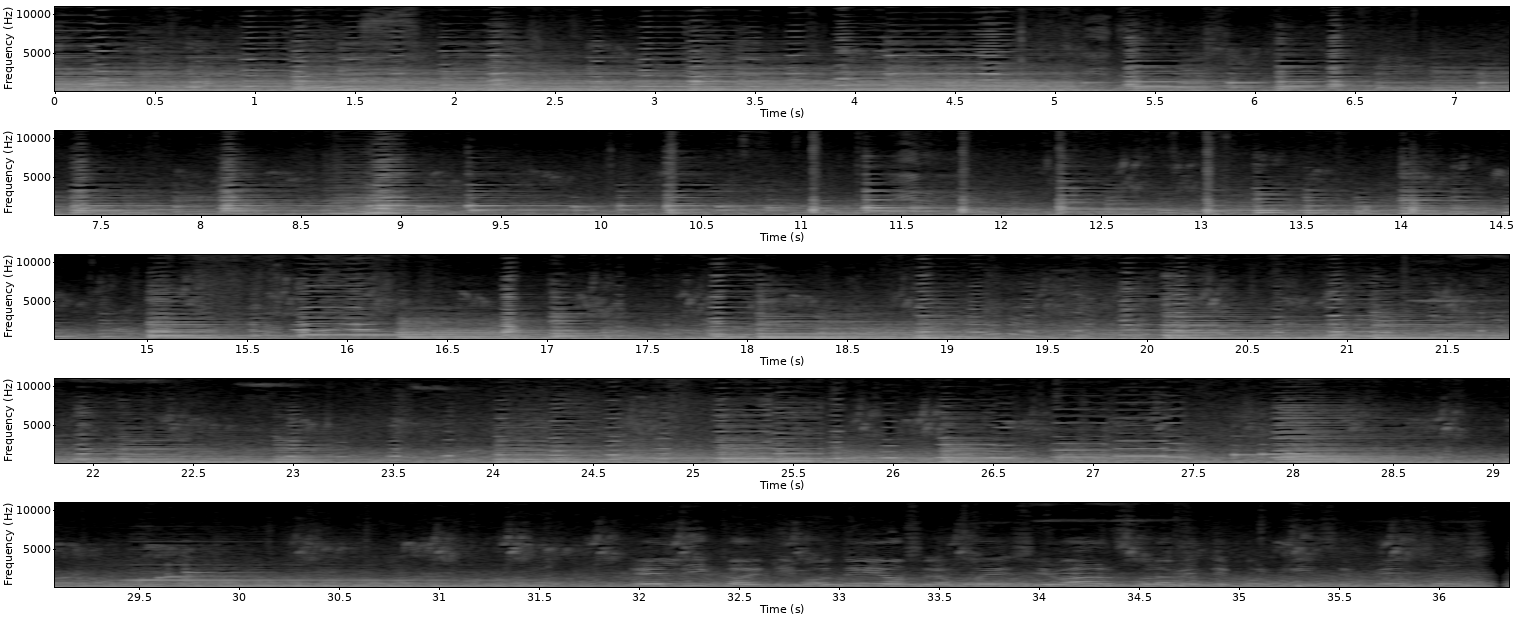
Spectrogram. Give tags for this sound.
tango; buenos

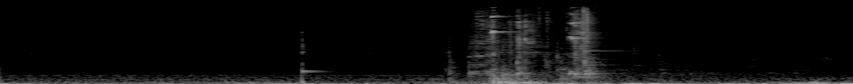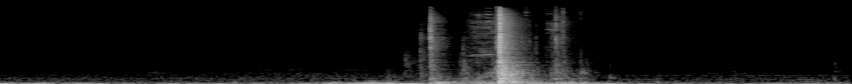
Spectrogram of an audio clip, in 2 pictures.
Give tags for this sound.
creak; creaky; close; opening; closing; wooden; open; clunk; squeaky; squeak; handle; door; wood

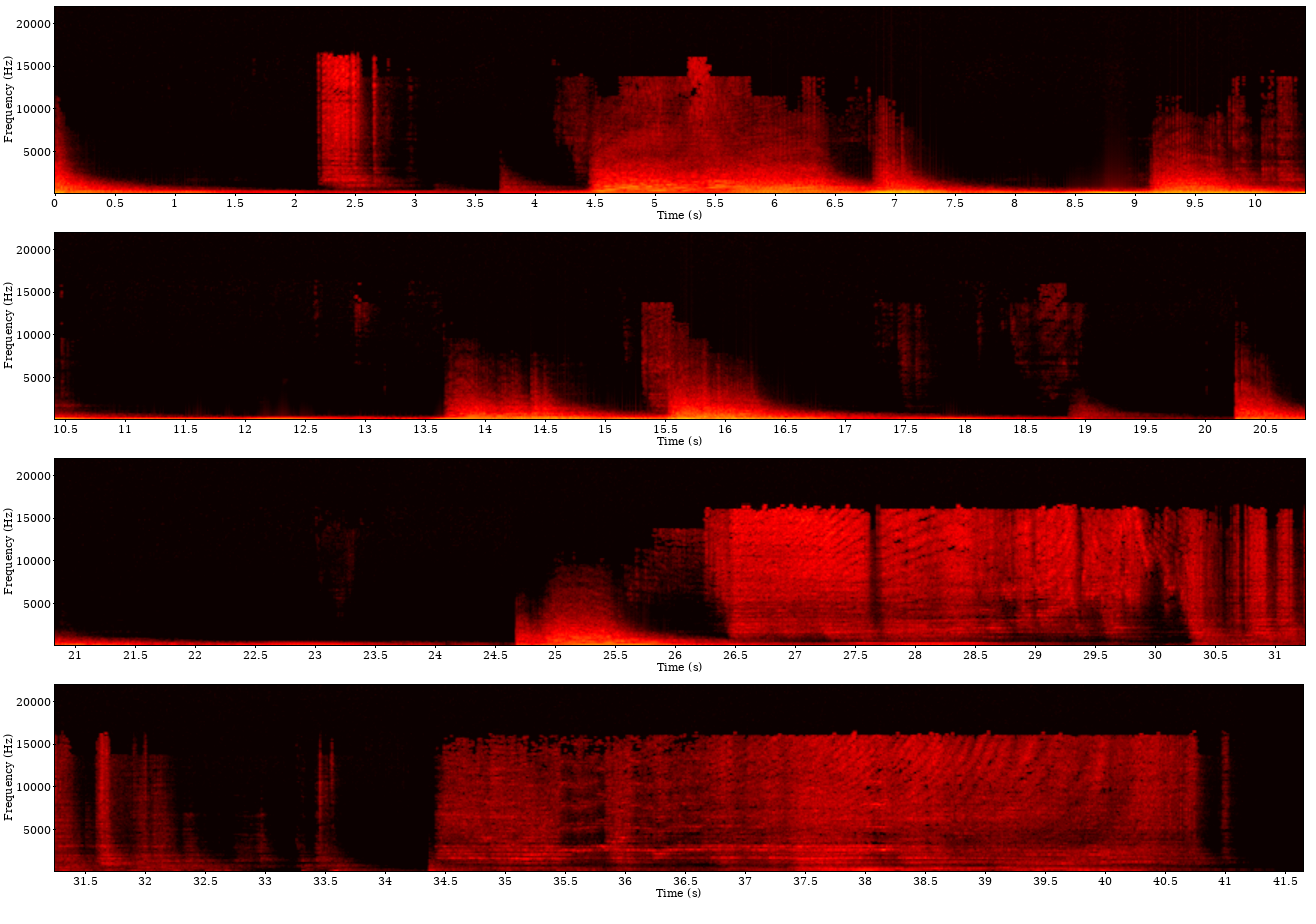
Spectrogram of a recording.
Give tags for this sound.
superball; unprocessed

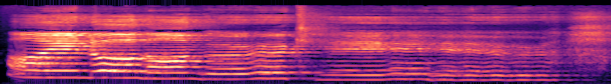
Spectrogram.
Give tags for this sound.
ambient; female-vocal

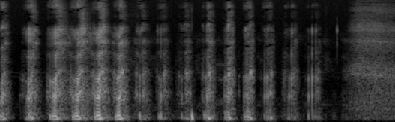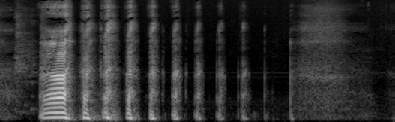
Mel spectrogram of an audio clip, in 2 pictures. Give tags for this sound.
laughs; male; silent

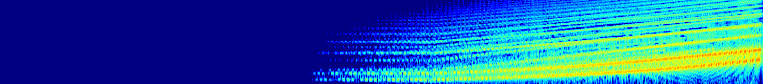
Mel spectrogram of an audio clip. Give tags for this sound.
club; dance; samples

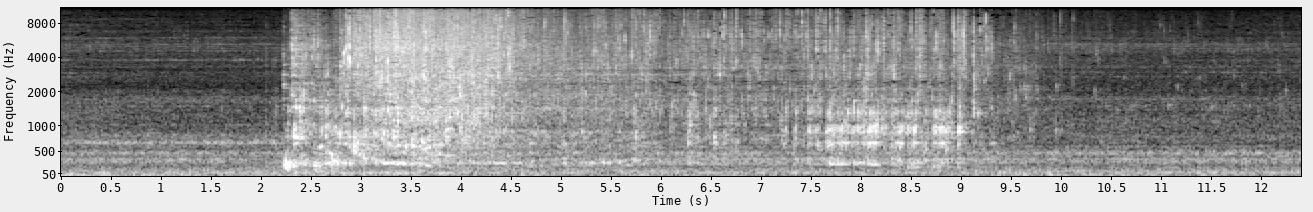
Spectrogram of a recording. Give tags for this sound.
flush; toilet; trickle; water

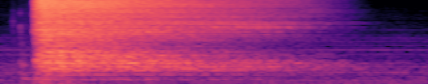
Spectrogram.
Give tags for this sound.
industrial; oil; slips; air; mechanical; pressure; compressed; release; rig

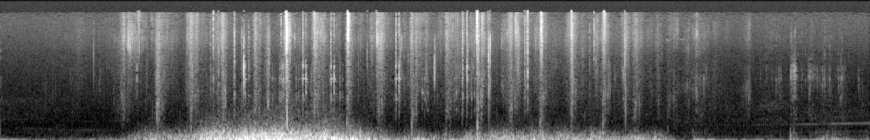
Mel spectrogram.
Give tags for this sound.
wooden; container; fast; rubbish; quick; pipe; boots; steps

